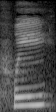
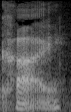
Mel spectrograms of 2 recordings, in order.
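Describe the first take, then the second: First: The word is pronounced like 'kwee'. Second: The word is pronounced like 'kai'. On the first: "like uh, K W E E" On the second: "like K I I"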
